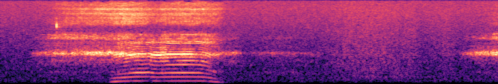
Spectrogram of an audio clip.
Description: Evil snoring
